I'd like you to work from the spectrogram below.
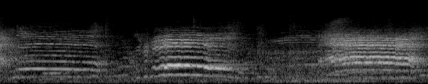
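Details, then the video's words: Sheep giving three strained, vibrato-laden bleats in quick succession, the middle one loudest and the last rising and sustained. "Sheep Baing 1 Hour Sound Effect, Bleating, Yelling"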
